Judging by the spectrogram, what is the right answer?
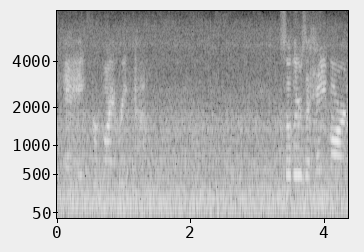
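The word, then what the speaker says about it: Yreka: you could also Google cow sculpture WIA California that's spelled y r e k a for yka so there's a hay barn off to my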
